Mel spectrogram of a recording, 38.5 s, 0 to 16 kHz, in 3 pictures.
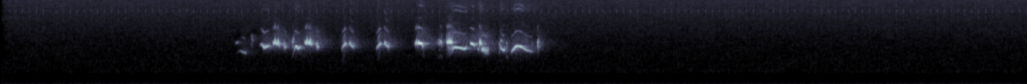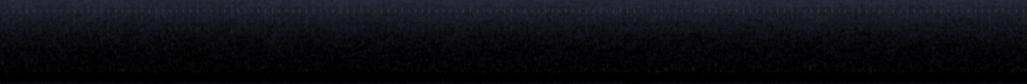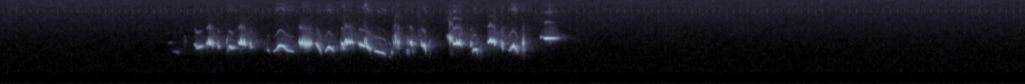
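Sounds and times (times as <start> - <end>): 
Sage thrasher singing at night: 3.0 - 6.8, 27.8 - 32.8.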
